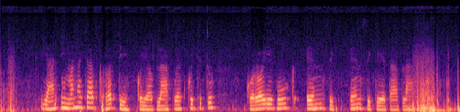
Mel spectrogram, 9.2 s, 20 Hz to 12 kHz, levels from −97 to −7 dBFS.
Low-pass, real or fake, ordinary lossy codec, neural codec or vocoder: 9.9 kHz; fake; Opus, 32 kbps; vocoder, 22.05 kHz, 80 mel bands, WaveNeXt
